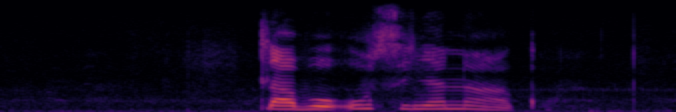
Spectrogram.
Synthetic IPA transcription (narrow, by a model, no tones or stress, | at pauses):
t͡ɬʼabɔʔusiɲanaːkʼɔ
